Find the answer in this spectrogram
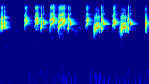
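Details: Long-tailed shrike song used to make silent shrikes sing: short bursts of high, squeaky, twittering notes coming in quick uneven clusters.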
